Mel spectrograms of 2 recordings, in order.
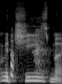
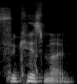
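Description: First: The middle syllable sounds like cheese. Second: The middle syllable does not sound like cheese. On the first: The speaker calls it wrong. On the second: The speaker calls it right.

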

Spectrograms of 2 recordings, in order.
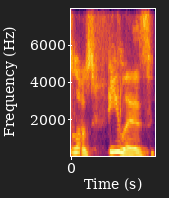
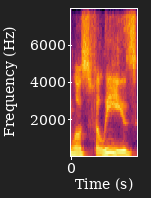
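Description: First: The name is said with an English-style pronunciation. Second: The name is said with a Spanish-style pronunciation. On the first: This is how locals say it. "It's Los Feliz to people who live here" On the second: This is how it is said in taught Spanish. "this is how I was taught Spanish"

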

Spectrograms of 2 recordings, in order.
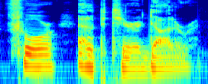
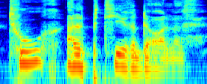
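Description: First: The name has an English pronunciation. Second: The name has a Scandinavian pronunciation.

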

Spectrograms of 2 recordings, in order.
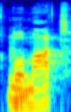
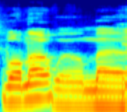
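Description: First: The final T sound is pronounced. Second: The final T sound is left silent.

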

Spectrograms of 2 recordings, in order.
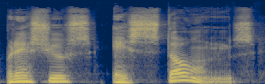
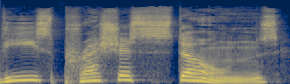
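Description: First: The two S sounds are said separately. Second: The two S sounds are joined into one. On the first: The speaker calls it wrong. "not precious stones" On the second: The speaker calls it right. "I put the S from precious with the S from stones"

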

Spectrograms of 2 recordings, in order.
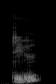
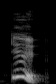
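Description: First: It is said in a scared tone. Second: It is said as a friendly greeting.

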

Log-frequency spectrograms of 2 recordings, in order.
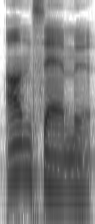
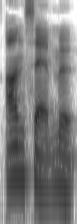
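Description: The two takes are said the same way.

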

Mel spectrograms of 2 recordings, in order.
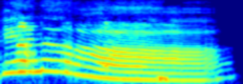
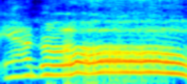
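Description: First: It is said in an affectionate voice. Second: It is said in an angry voice.

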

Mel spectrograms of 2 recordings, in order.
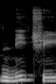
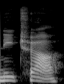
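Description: First: The name is said with an American English pronunciation. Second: The name is said with a German pronunciation. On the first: "in American English pronunciation" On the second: "in the German"

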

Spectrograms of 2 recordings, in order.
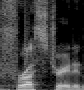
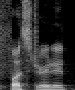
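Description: First: The R after the F is clearly pronounced. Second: The R after the F is left out. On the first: The speaker calls it right. "Is that better?" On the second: The speaker calls it wrong. "What did I say?"

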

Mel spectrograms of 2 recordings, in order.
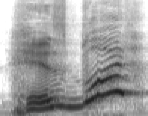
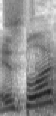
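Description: First: The voice rises at the end, like a question. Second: The voice stays flat at the end.

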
